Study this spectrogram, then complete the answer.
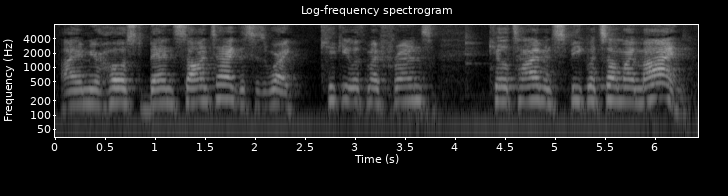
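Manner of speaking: loud, upbeat show opener; podcast host intro. Acted. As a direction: pump up the listeners like a host.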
